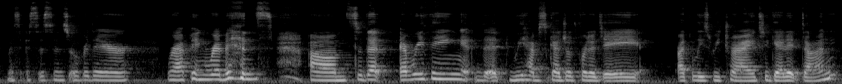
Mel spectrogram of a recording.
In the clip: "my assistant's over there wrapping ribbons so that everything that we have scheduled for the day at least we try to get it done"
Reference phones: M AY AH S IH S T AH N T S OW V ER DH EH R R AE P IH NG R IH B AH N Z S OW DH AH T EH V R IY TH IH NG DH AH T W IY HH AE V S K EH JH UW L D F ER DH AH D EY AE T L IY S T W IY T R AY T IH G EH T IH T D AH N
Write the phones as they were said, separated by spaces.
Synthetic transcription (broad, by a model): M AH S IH S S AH N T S OW V ER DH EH R R AE P IH NG R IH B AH N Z S OW DH AH T EH V R IY TH IH NG DH AH T W IY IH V S K EH JH L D F ER DH AH D EY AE T L IY S T W IY T R AY T IH G EH T IH T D AH N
